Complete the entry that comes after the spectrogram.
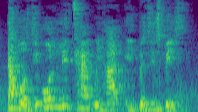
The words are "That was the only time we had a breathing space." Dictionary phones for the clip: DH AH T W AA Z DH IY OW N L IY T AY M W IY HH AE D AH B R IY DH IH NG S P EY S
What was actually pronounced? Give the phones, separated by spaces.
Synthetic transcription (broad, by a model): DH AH T W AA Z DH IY OW N L IY T AY M W IY HH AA D AH B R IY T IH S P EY S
